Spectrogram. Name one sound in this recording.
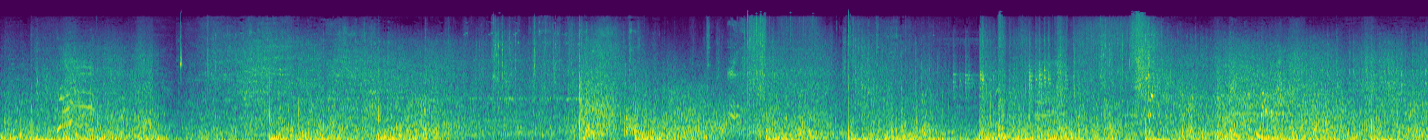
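Gunfire rattles in a battle.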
